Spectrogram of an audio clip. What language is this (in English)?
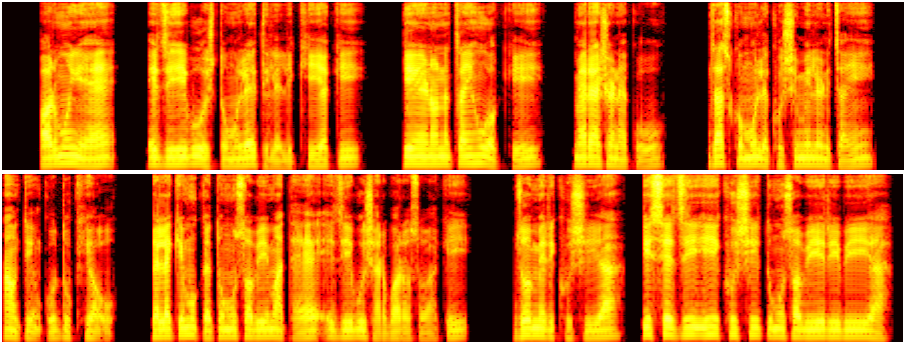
Mahasu Pahari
